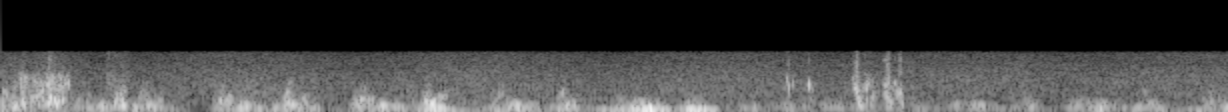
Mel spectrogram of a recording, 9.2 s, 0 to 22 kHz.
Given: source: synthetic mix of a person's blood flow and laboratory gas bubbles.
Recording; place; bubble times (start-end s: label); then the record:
Doppler ultrasound of blood flow; precordium
0.00-0.03 s: bubbles
0.07-0.54 s: bubbles
0.78-0.97 s: bubbles
5.86-5.99 s: bubbles
6.03-6.12 s: bubbles
6.37-6.78 s: bubbles
From the record:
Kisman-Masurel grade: 223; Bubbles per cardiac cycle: several, 3 to 8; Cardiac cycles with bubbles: 10 to 50%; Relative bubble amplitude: loud (0.450 to 0.775); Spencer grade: 2 (many but less than half of the cardiac periods contain bubble signals, singularly or in groups); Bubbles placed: anywhere in the cardiac cycle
